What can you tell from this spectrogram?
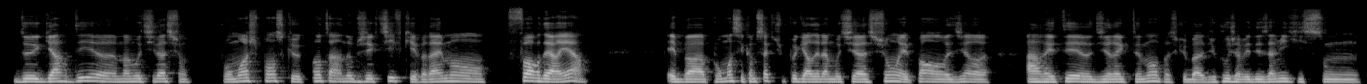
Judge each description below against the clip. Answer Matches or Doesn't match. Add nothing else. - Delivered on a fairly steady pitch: Matches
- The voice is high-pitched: Doesn't match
